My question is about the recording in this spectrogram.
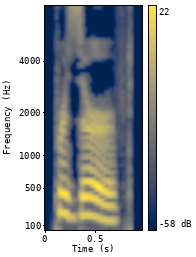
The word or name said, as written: preserved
